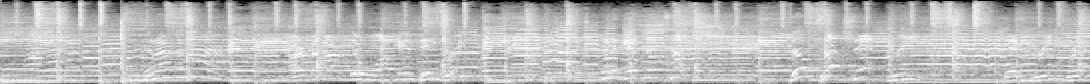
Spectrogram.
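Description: Live band playing a slow country ballad: a man singing into a microphone over saxophone, electric bass guitar and keyboard, with a steady beat.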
